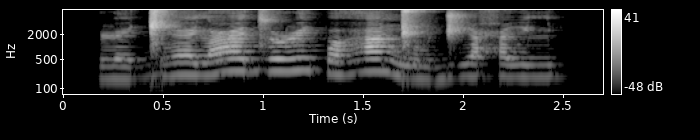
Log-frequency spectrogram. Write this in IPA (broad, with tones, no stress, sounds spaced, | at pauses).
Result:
ɭ e˩ ɡ͡ǁ ɛː˧ lʲ ʕ ɛ˥ d͡z o˥ ɭ i˥ p ʌ˧ ɦ a˥ ŋ͡ǁ u˩ d͡ʒ i˧ ħ i˧ lʲ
